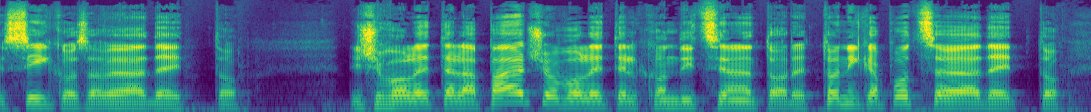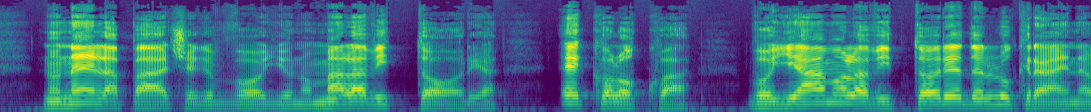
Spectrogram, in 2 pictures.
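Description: A man's voice: fairly high pitch, clear, resonant tone, dry recording, studio quality. A man hosting a live radio press review, reading headlines with hesitations, self-corrections and asides. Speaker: radio news host.

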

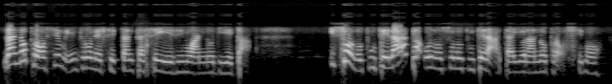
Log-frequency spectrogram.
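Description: A woman's voice: medium pitch, animated, moderate pace, no echo. A woman in her seventies calling in to a radio show over the phone, chatting and repeating herself as she explains her question. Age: 70s. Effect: phone-in caller on a radio show. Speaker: caller. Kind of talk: casual chat. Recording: tinny phone line.

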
